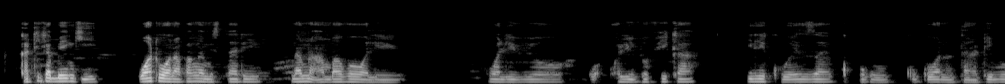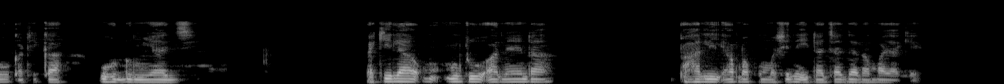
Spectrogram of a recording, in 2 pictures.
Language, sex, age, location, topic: Swahili, male, 25-35, Wajir, government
